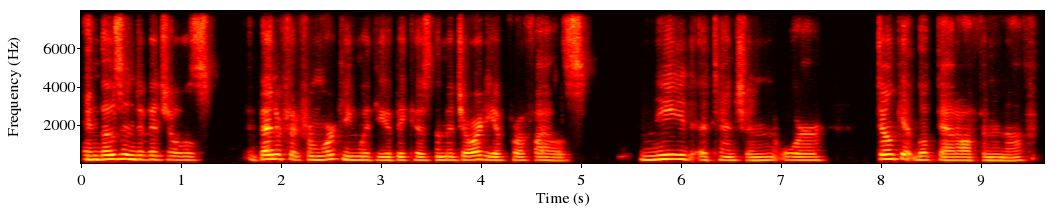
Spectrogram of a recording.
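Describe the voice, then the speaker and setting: Woman host asking measured questions. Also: on the low side, fairly even intonation, darkish tone. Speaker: podcast host. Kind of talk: interview host.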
